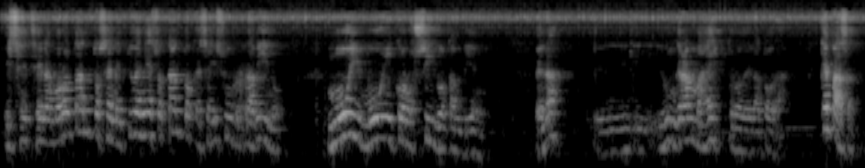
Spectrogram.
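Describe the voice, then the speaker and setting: A preacher giving an animated sermon, telling a story and asking the congregation questions. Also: mid-range voice, a little slow. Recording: roomy hall, distant mic.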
